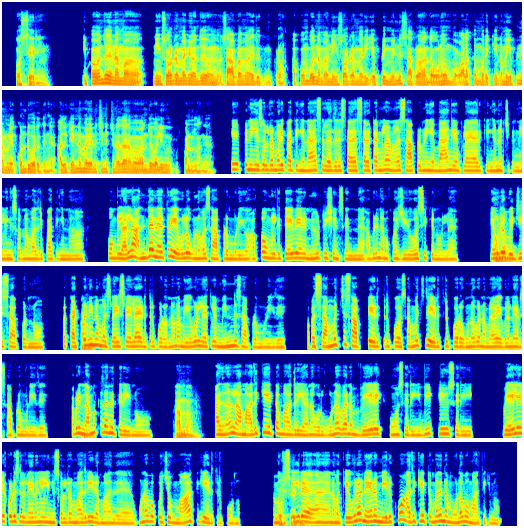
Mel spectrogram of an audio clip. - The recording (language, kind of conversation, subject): Tamil, podcast, நிதானமாக சாப்பிடுவதால் கிடைக்கும் மெய்நுணர்வு நன்மைகள் என்ன?
- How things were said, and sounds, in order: in English: "டைம்லாம்"; in English: "பேங்க் எம்ப்லாயீ"; in English: "ந்யூட்ரிஷன்ஸ்"; in English: "வெஜ்ஜீஸ்"; in English: "கட்"; in another language: "ஸ்லைஸ்"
